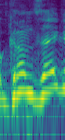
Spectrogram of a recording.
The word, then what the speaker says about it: Gonzaga: still saying it wrong no Gonzaga is how you see it right they're the zags Gonzaga GGA it's Gonzaga you're making he told you how to say it and you're still saying it wrong Alabama who else Alabama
